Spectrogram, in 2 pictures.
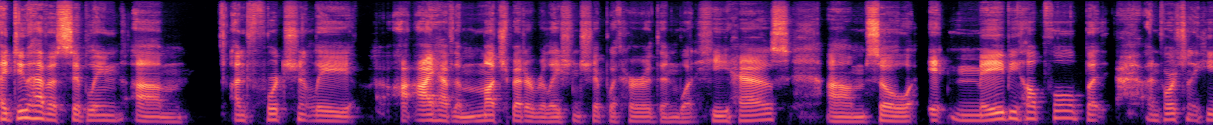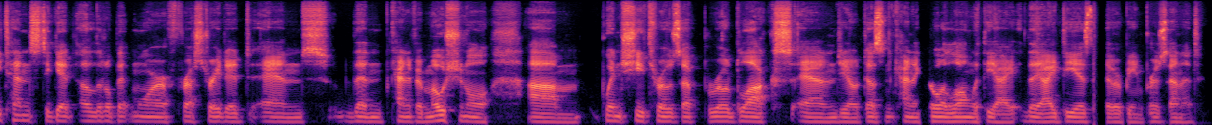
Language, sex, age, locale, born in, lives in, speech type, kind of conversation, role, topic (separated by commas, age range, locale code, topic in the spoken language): English, male, 35-39, en-US, United States, United States, conversation, advice, user, How can I start a sensitive conversation with a friend or family member without making them defensive?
